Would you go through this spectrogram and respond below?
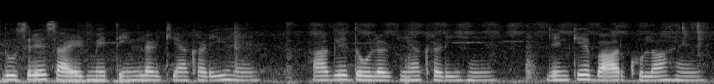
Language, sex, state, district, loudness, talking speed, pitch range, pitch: Hindi, female, Uttar Pradesh, Lucknow, -18 LUFS, 135 wpm, 185-200 Hz, 195 Hz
